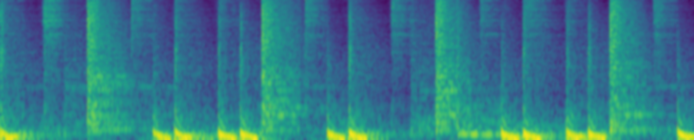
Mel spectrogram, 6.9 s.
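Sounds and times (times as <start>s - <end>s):
processed drum kit beat: 0.0s - 6.9s.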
